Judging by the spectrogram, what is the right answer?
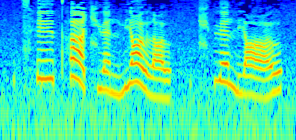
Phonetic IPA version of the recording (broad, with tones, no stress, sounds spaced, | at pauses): t͡sʰ e˥ ɪ̯ t̪ʰ ä˥˩ t͡ɕ ɥ ɛ˨˩ n m j ɑ˥˩ ʊ̯ l ɑ˩ ʊ̯ | t͡ɕʰ ɥ ɛ˥˩ n j ɑ˨˩˦ ʊ̯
